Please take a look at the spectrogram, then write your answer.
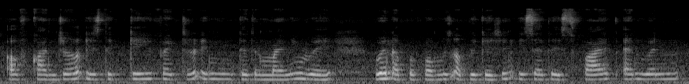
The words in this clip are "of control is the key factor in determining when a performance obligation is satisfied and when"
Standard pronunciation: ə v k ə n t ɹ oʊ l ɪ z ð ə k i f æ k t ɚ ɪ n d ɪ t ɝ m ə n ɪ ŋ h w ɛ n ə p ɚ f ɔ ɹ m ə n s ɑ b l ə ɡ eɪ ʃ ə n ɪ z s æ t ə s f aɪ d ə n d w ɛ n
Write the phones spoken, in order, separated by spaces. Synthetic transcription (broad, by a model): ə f k ə n t ɹ oʊ l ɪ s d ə k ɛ f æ k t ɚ ɪ n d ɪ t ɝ m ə n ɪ ŋ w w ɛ n ə p ɚ f ɔ ɹ m ə n s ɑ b l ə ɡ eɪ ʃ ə n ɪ s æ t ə s f aɪ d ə n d w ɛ n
